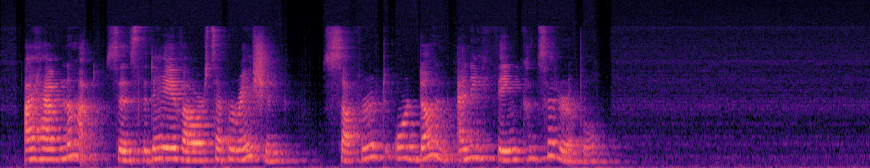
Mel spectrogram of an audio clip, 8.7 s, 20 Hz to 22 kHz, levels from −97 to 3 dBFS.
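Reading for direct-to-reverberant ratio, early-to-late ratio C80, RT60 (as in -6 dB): 2.5 dB, 13.0 dB, 0.65 s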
